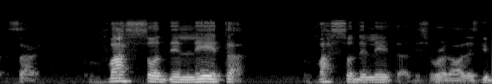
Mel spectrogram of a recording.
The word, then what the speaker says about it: vasodilator: Raw garlic is a is a vasolid vasolidator. Sorry. Vasodilator. Vasodilator. This word always give me a little problem pronounce.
